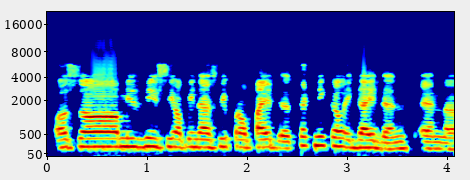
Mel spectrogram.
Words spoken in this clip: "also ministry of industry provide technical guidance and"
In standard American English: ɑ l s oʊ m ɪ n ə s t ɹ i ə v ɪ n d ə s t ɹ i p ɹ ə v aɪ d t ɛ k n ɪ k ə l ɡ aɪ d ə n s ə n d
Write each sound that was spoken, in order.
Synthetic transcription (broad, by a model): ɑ l s oʊ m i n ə s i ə p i n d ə s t ɹ i p ɹ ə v aɪ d t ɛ k n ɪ k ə l ɡ aɪ d ə n s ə n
